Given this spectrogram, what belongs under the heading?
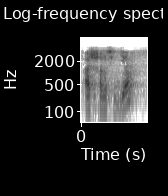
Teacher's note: the letter of this word sheen is being repeated twice because sheen is a solar letter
